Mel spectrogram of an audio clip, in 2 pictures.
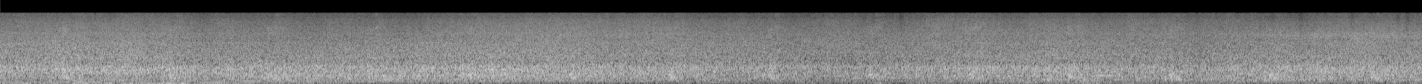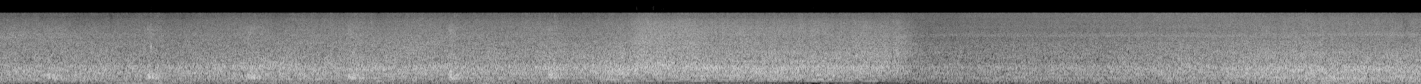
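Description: Water jets of an automatic tunnel car wash spraying a car, a steady loud hiss. It grows brighter about 20 seconds in, then drops suddenly about 23 seconds in and slowly builds back up.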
